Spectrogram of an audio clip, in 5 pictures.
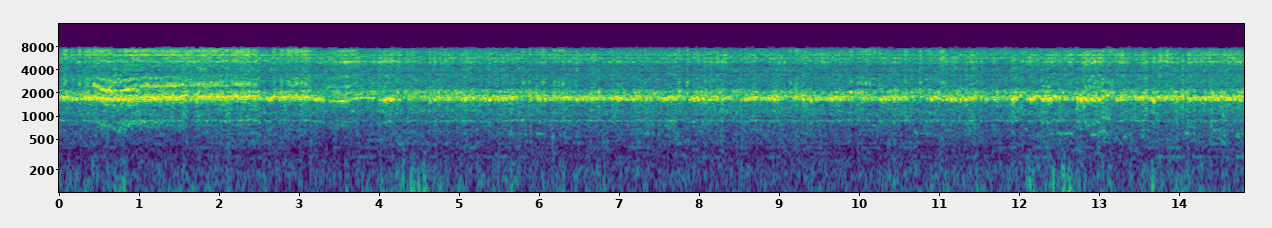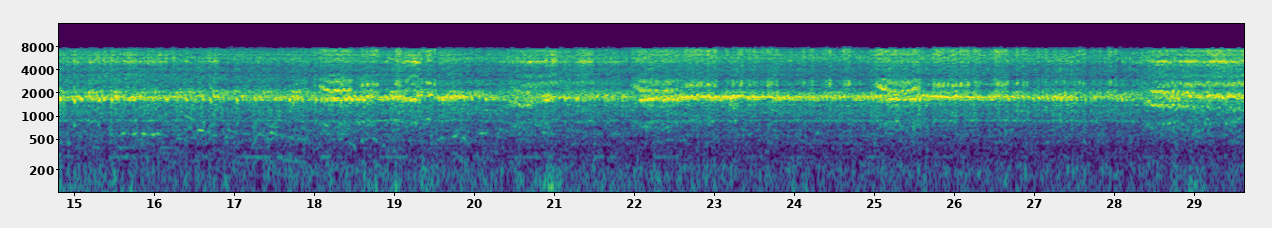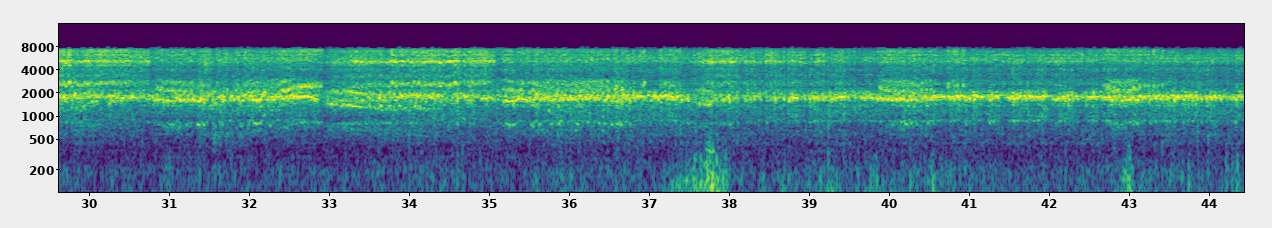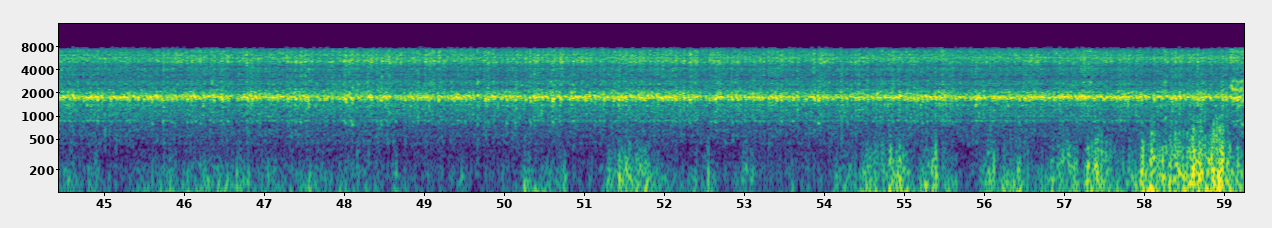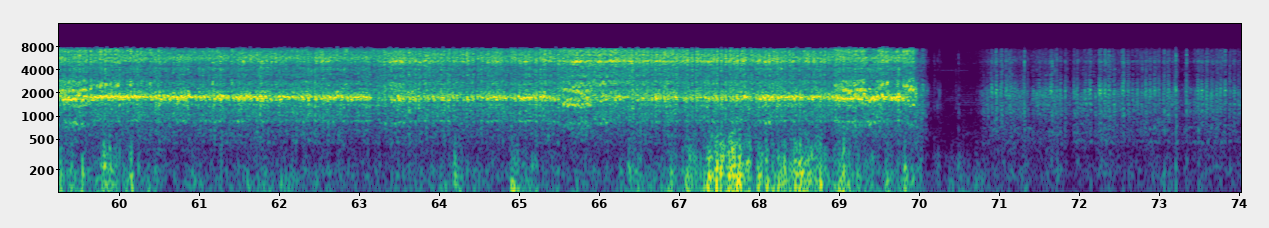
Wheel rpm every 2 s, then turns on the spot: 230, 230, 230, 230, 240, 230, 230, 230, 230, 230, 230, 230, 230, 230, 210, 210, 210, 210, 220, 230, 230, 220, 230, 230, 240, 230, 230, 230, 230, 230, 230, 230, 230, 230, 200, 30, 30.
70-74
